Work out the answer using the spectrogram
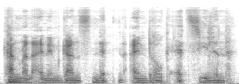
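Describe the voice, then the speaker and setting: A man voicing a calm, clever detective who talks in a measured way in an audiobook. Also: deep voice, no echo, studio quality. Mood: explaining.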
